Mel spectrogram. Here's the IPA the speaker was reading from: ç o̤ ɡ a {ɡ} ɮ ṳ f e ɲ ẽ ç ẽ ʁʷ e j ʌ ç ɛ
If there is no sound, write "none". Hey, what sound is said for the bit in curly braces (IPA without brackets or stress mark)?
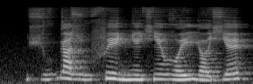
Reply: none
